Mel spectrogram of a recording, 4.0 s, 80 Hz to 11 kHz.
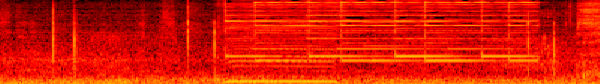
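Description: LG G360 flip phone playing its short electronic power-on melody, about two seconds long, with a brief low hum under its opening. A few faint clicks come before it.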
